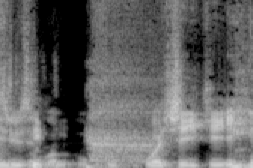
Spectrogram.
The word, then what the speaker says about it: Wojcicki: Susan Wojcicki, yes.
